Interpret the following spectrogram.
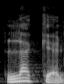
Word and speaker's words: laquelle: So, laquelle, you will write it with the double L and E, so you pronounce it laquelle.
